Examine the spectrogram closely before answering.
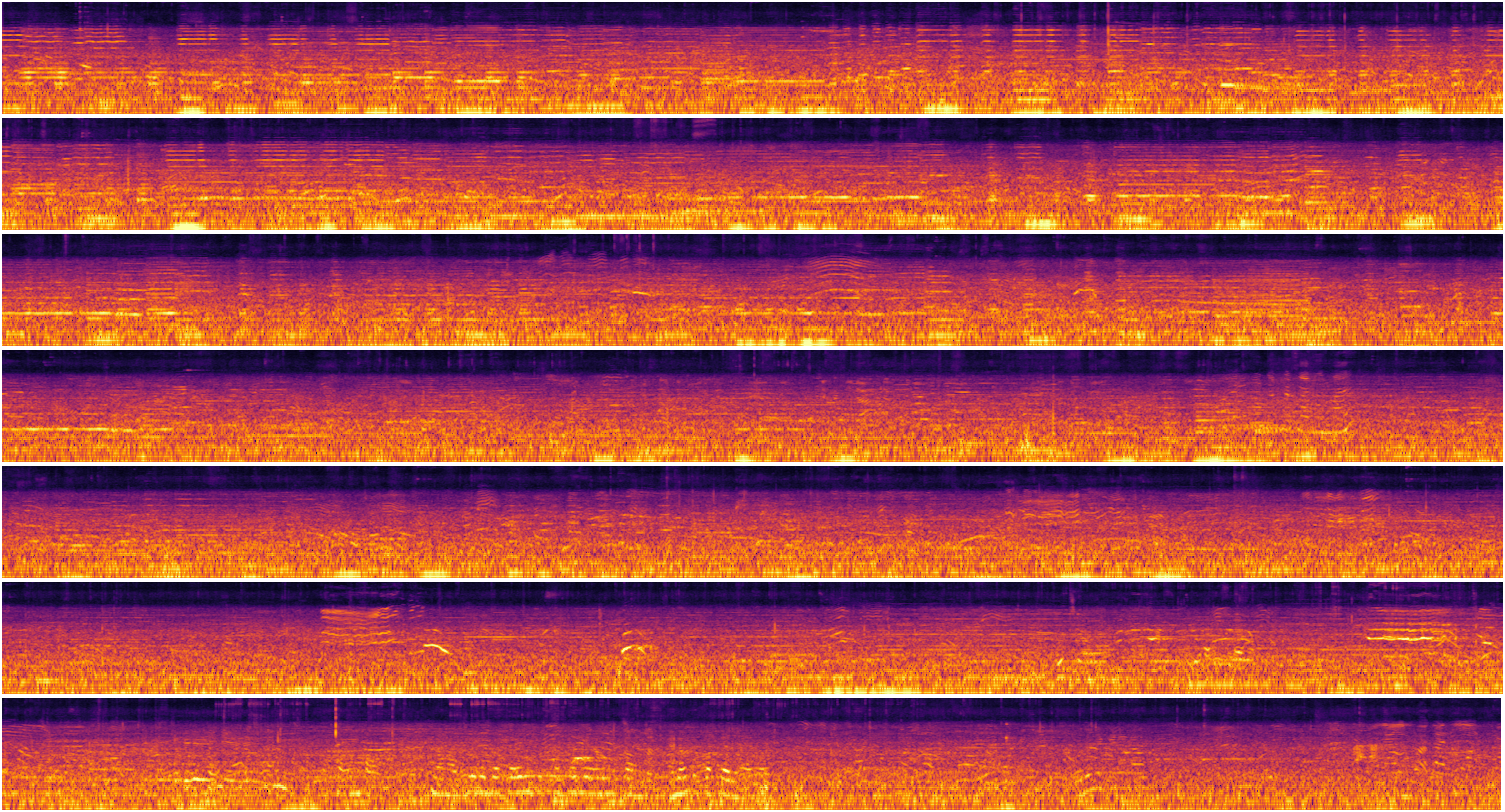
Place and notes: two music ansambles and children at the turistic saturated square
